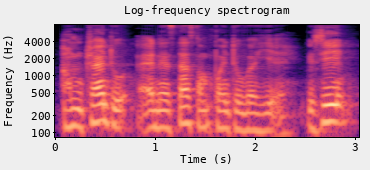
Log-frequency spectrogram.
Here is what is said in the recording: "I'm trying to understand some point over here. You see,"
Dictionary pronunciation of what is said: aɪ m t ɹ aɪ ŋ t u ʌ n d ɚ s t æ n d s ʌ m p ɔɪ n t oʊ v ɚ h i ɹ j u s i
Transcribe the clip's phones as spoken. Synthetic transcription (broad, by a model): aɪ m t ɹ aɪ ŋ t u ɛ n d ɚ s t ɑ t s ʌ m p ɔɪ n t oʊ v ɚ h i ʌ j u s i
